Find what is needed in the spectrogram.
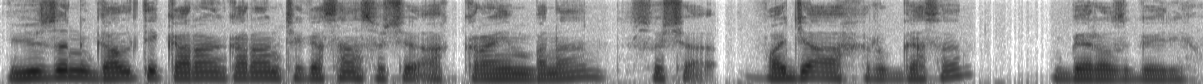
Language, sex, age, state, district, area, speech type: Kashmiri, male, 30-45, Jammu and Kashmir, Bandipora, rural, spontaneous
